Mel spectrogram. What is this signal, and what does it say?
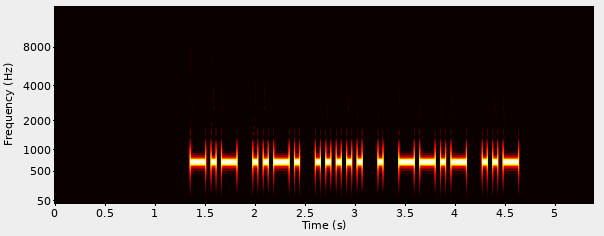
Morse code, heard as a keyed tone, about 22 wpm, 700 Hz. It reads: KF5EQU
